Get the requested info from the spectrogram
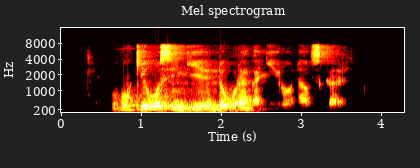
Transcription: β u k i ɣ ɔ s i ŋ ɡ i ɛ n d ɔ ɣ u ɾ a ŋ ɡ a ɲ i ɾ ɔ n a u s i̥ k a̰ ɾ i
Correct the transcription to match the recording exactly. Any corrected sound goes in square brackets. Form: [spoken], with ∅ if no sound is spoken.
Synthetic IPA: β u k i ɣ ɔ s i ŋ ɡ i ɛ n d ɔ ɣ u ɾ a ŋ ɡ a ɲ i ɾ ɔ n a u s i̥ k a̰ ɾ i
